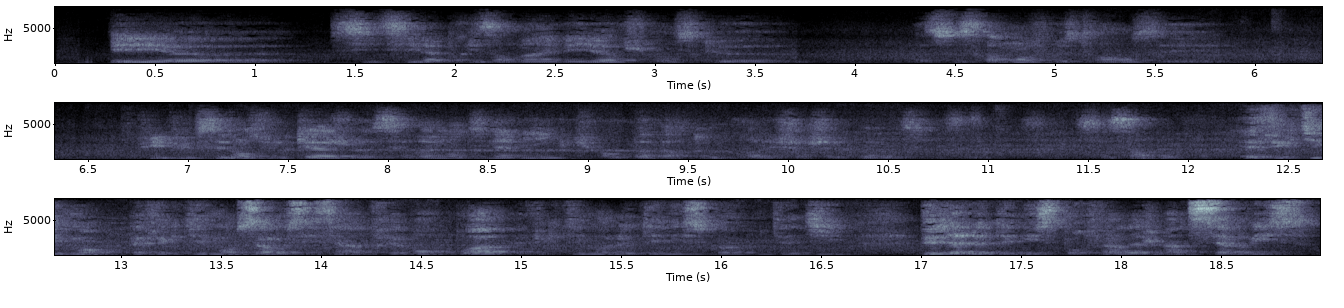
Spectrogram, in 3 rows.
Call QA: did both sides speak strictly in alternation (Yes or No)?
Yes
